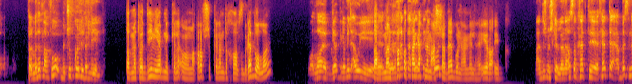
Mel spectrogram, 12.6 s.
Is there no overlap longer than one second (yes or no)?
no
